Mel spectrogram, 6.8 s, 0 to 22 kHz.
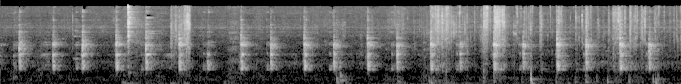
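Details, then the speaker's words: German mantle clock after service, beat amplifier on: crisp, evenly spaced tick-tock at about 95 beats a minute, each beat matching the last; movement running properly and in beat, going to a test stand for 4-5 days. "the movement is running properly now and it's in beat as you can hear"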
